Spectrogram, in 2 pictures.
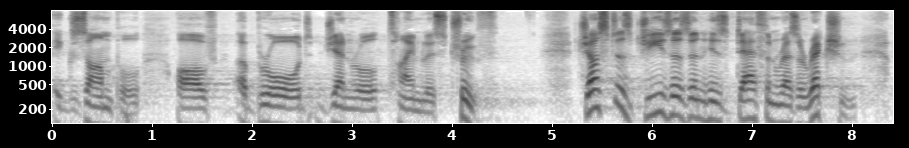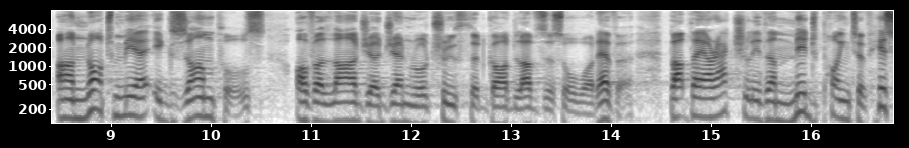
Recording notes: At Duke Divinity School’s Goodson Chapel as part of the McDonald Agape Foundation’s Conference on Revelation.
